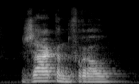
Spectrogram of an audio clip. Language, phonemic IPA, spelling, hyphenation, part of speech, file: Dutch, /ˈzaːkə(n)ˌvrɑu̯/, zakenvrouw, za‧ken‧vrouw, noun, Nl-zakenvrouw.ogg
- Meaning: a businesswoman, a woman in business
